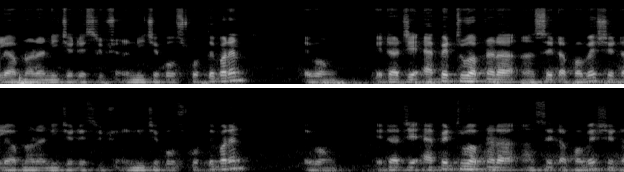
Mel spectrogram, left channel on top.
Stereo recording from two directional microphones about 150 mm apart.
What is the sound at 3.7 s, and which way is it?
Speech, 75° left (ahead or behind).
